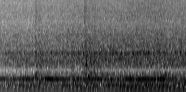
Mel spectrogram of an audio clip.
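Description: Cat engine of a Princeton PBX piggyback forklift running steadily under hydraulic load as the mast is driven in and out along its reach, with a steady whine over the engine note.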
